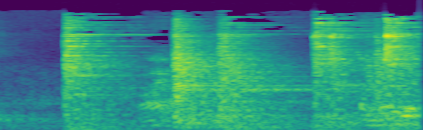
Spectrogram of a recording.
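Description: Steel barbell clanking against the metal hooks of a squat rack: four sharp metal knocks, each with a short ring.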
